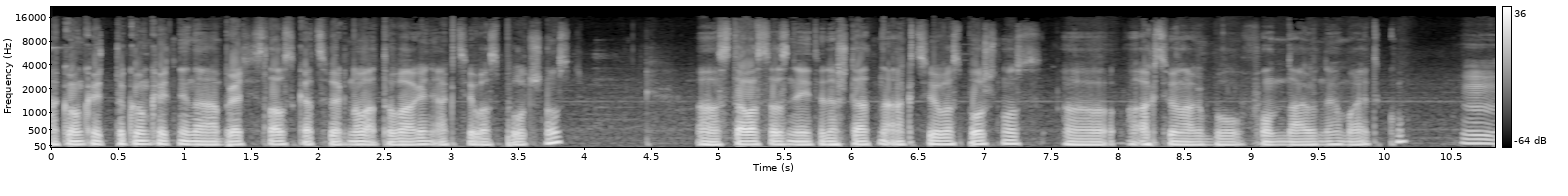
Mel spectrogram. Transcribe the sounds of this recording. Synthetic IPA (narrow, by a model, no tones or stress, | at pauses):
ʔakɔŋkɾɛt̪ɔkɔŋkɾɛːt̪ɲɛnabɾaci̥slaʊskat͡sʋɛɾnɔʋa̰ːt̪ɔʋaːɾɛɲʔa̰kt͡siɔ̰ʋaːspɔlɔt͡ʃnɔsc | st̪alasazɲɛjt̪ɛd̪aʃt̪aːt̪na̰ːʔakt͡siɔʋaːspɔlɔt͡ʃnɔsc | a̰kt͡siɔnaːɾbɔlfɔnd̪naːɾɔd̪nɛɦɔmajɛ̰t̪ku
